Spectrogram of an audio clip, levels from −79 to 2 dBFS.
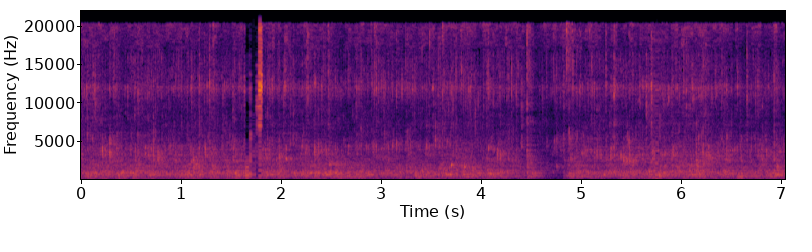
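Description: A corrupt frame decoded first at 1.64 to 1.85 s, then again at 5.74 to 5.85 s. Bits inside the compressed data were flipped, yet the decoder played those frames, so misread gains and codes scattered energy across the wrong frequencies. The first burst spans several frames and peaks around -5 dBFS, a loud error lasting about 0.2 s. The second covers only a few frames and is far quieter, a short error of roughly 0.1 s.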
